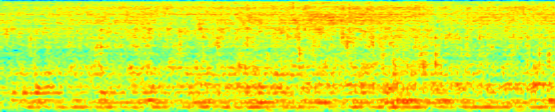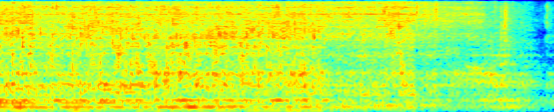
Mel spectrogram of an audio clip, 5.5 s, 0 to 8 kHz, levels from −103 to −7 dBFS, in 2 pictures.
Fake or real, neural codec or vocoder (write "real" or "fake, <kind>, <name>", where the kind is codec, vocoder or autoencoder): real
